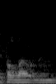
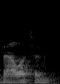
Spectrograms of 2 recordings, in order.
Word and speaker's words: Valotin: And I think it's Valotin, not Valatin, if I pronounced it wrong before.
